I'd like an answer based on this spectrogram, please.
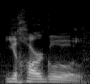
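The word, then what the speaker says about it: Yahar'gul: So, is the village you didn't want to pronounce not just called Innsmouth? Yahar Ghul? Yahar Ghul, yes.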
